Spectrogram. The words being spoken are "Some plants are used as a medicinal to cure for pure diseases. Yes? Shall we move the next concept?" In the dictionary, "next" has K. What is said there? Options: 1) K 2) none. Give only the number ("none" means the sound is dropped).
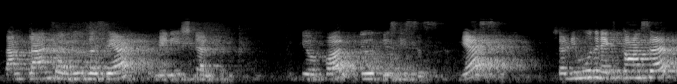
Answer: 1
